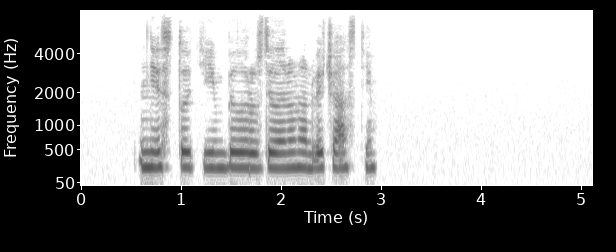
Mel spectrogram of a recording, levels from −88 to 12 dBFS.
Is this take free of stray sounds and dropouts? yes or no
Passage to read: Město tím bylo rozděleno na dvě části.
yes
